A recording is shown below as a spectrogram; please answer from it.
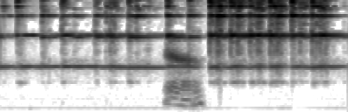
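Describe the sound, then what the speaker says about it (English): An iron energy-clearing bell rings with bright, sustained metallic tones, struck repeatedly in quick succession, near and loud, with a short spoken word breaking in midway. "I'll give you a bell ring."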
